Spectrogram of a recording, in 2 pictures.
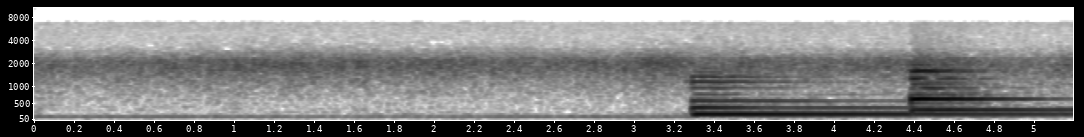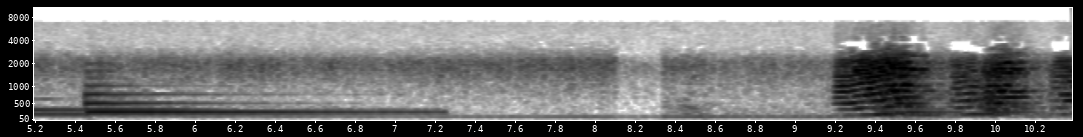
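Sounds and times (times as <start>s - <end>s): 
band playing a short theme of sustained loud chords: 3.3s - 7.4s, 8.4s - 10.3s.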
